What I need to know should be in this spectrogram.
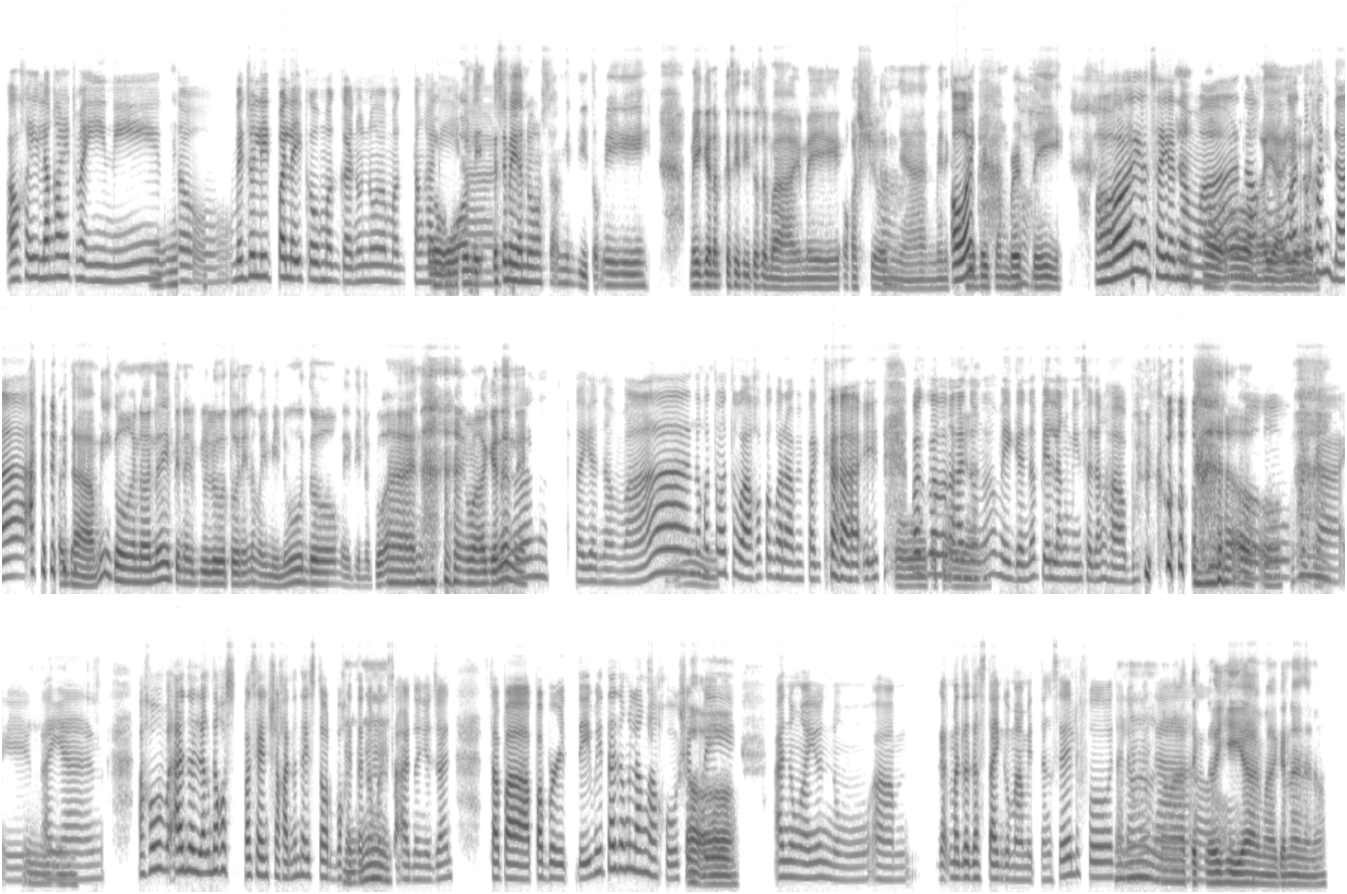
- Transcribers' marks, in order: drawn out: "mainit"; drawn out: "magtanghalian"; other background noise; giggle; chuckle; drawn out: "naman"; laughing while speaking: "pagkain"; laughing while speaking: "habol ko"
- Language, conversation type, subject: Filipino, unstructured, Ano ang mga pagbabagong naidulot ng teknolohiya sa mundo?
